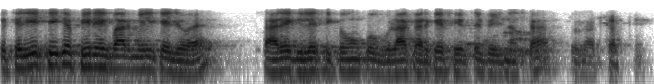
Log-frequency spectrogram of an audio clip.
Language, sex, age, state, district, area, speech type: Hindi, male, 30-45, Uttar Pradesh, Azamgarh, rural, conversation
